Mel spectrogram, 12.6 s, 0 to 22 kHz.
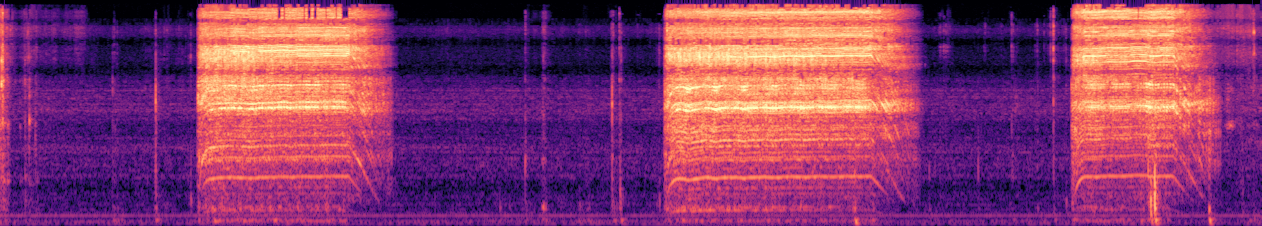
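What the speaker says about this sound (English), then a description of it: "now we're going to take out the 3 base plate screws" A power screwdriver backs the base plate screws out of a Sears trolling reel in three separate whirring bursts of about two seconds each, loud and close, with quiet pauses between.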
